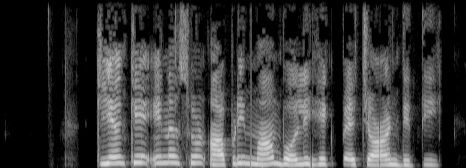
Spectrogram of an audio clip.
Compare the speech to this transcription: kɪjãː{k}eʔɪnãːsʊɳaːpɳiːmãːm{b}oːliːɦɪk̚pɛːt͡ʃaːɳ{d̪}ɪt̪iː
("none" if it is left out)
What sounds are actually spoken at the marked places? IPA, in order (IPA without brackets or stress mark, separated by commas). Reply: k, b, d̪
